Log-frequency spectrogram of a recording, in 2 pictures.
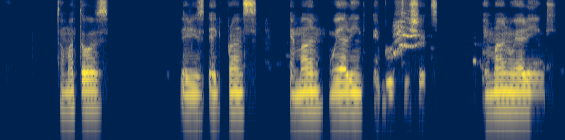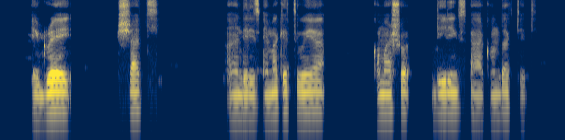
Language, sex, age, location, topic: Kinyarwanda, male, 18-24, Kigali, finance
